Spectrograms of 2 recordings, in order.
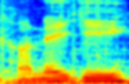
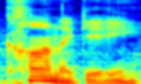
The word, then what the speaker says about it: Carnegie: the reason I'm saying Carnegie instead of Carnegie because this is how the Scots actually pronounce it but Andrew's starting life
